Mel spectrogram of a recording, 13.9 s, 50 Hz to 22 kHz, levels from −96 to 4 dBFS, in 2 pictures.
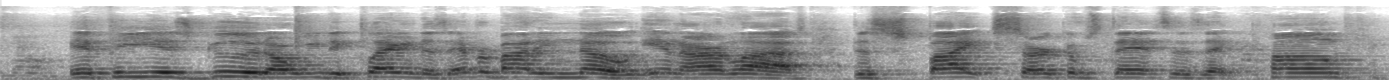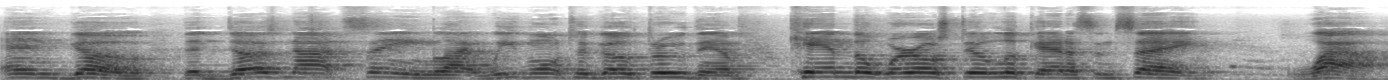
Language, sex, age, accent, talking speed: English, male, 40-59, American, 175 wpm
